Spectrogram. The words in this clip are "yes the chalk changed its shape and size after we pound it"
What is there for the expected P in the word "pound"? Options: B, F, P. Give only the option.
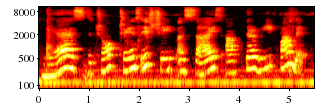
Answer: F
